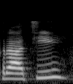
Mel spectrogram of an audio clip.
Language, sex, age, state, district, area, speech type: Urdu, female, 18-30, Bihar, Gaya, rural, spontaneous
